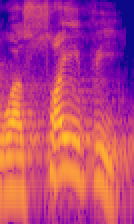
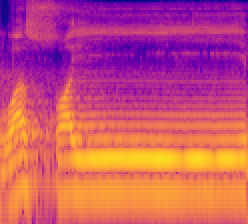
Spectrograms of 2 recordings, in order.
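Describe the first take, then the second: First: The 'ay' vowel is short and flows on. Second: The 'ay' vowel is drawn out long and soft. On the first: The reading continues without stopping. "Sebenarnya nggak panjang" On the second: The reader stops at this word. "karena diwakafkan di situ jadi pan panjang"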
